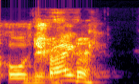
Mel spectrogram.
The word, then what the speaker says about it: Kortrijk: But Kortrijk? – Yes, it is.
